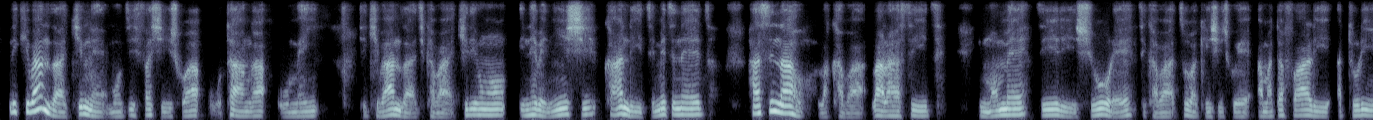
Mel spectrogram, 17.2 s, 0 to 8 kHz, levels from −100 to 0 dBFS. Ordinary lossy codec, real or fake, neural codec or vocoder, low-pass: Opus, 16 kbps; fake; codec, 16 kHz in and 24 kHz out, 1 kbps, XY-Tokenizer; 7.2 kHz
